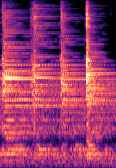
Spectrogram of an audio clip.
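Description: Electric guitar strings strummed by hand without amplification, four strums about half a second apart, each ringing briefly and fading. The amp stays silent because the looper pedal in the signal chain passes no signal.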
